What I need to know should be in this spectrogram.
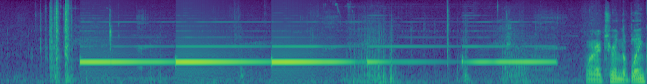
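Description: A car's warning chime beeps steadily and repeatedly.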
